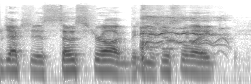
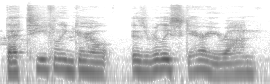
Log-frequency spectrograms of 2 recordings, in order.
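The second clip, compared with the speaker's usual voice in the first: hushed but voiced and audible; a softened voice meant to be overheard; stage whisper; 2 semitones higher, 6 dB quieter than usual. Shown as a demonstration. Player repeating the tiefling remark for Vox, stage whisper. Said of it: "sorry, I'll stage whisper".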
